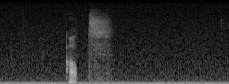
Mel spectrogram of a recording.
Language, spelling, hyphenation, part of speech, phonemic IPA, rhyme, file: Dutch, Ad, Ad, proper noun, /ɑt/, -ɑt, Nl-Ad.ogg
- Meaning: a diminutive of the male given name Adriaan or formerly of Adolf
